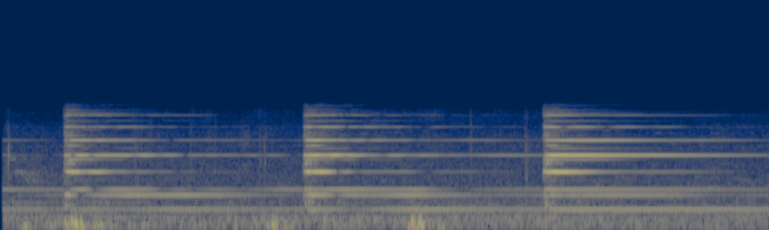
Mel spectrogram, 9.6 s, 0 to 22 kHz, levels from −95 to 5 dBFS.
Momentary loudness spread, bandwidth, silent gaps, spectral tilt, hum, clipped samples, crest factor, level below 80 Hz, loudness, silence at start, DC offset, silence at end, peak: 17 LU; 4.2 kHz; none; -3.5 dB/octave; none; under 0.1%; 18 dB; -44 dBFS; -30 LUFS; 0.05 s; under 0.1%; 0 s; -12 dBFS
